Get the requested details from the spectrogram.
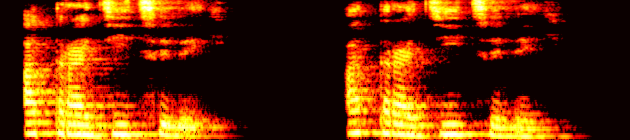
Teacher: We always pronounce ат, not от, because it is not stressed. We connect it with the next word and it sounds as one word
